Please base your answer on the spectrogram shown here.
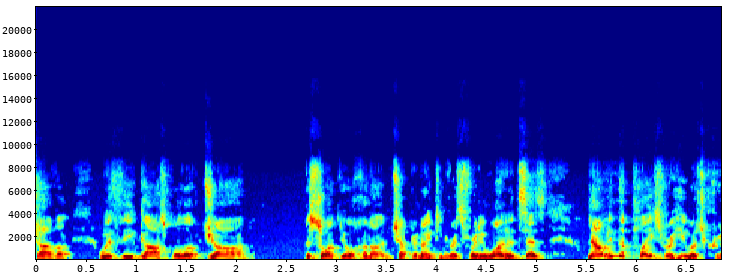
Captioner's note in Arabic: بالعبرية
